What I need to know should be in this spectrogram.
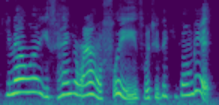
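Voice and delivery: high-pitched sassy telling-off; mock scolding. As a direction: lecture them high and pointed. Acted scolding of the other women.

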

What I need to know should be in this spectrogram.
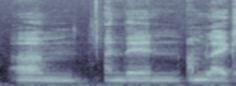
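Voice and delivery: ordinary delivery

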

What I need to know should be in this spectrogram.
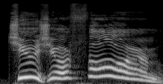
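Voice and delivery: very high, loud, drawn-out shriek; theatrical high-pitched scream; screamed demand. A narrator's reading. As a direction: shriek it slowly as an order. She screams commands at him.

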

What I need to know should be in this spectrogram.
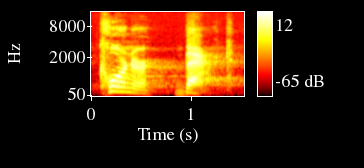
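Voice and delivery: "cornerback" spelled out slowly with a falling tune; unhurried, deliberate "cornerback"; slow emphatic repeat. Shown as a demonstration. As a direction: spell out the word for the non-football crowd.

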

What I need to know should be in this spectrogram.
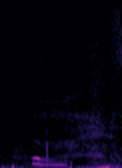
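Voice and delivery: soft whispered yawn. Real, not acted. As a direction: let out a quiet yawn. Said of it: "sorry, I yawned".

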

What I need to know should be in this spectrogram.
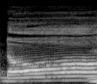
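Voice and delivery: loud, high mock yell of dismay. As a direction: shout it like a horrified viewer. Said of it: "And you're like".

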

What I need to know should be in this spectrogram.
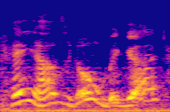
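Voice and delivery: high, soft mock goofy greeting; jokey greeting. Describing how he isn't a comic, high mock greeting. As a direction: play the class clown for a second. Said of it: "I'm not gonna be like".

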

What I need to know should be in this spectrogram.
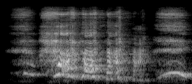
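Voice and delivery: high, loud witch cackle; evil cackle. A narrator's reading. Stepmother after strangling.

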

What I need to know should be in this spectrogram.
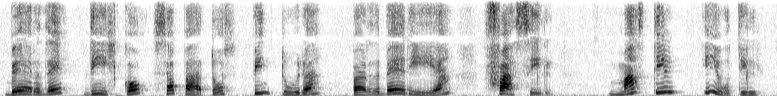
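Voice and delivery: VERde, DISco, zaPAtos, pinTUra, barbeRÍa, FÁcil, MÁStil, ÚTil; penultimate-syllable stress. Shown as a demonstration. Teacher listing examples of palabras graves, verde to útil stressed on next-to-last syllable. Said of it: "está en la penúltima sílaba".

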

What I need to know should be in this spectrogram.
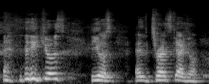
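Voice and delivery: normal talking voice

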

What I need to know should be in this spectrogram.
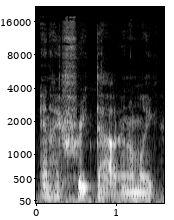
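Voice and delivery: usual speaking voice

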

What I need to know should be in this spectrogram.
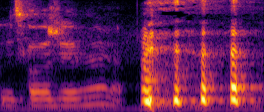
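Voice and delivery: mock suspicious. Real, not acted. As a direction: playfully interrogate the gossip. Demanding source of gossip.

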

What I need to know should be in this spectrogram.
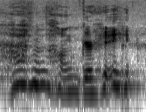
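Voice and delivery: slow, laughing through food. Real, not acted. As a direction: giggle out the words. Laughing while chewing.

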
